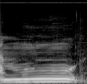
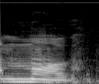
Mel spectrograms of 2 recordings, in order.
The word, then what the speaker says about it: Moog: En un momento le dicen, ¿cómo se pronuncia tu apellido? ¿Se pronuncia como una vaca, Moog? Y él dice que no, que en realidad no, que se pronuncia Moog.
